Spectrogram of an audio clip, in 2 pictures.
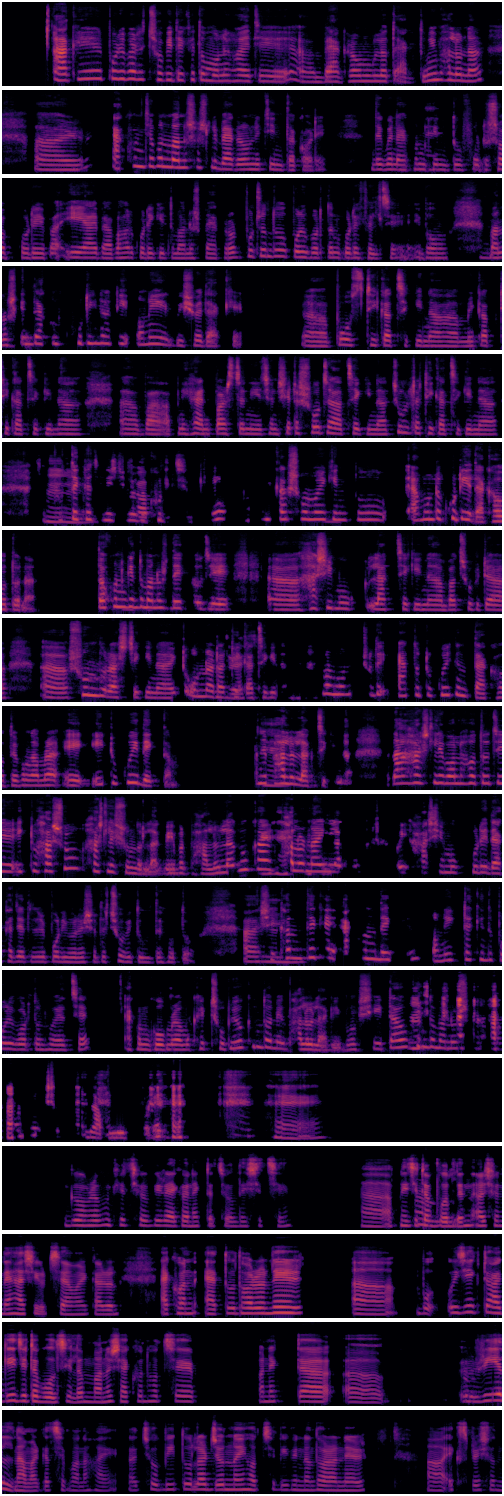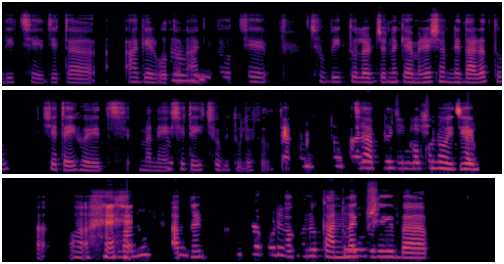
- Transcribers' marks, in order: horn; other background noise; other animal sound; chuckle; unintelligible speech; laughing while speaking: "হুম। হ্যাঁ"; laugh; unintelligible speech
- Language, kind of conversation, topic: Bengali, podcast, পুরনো পারিবারিক ছবি দেখলে প্রতিবার কী কী গল্প মনে পড়ে?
